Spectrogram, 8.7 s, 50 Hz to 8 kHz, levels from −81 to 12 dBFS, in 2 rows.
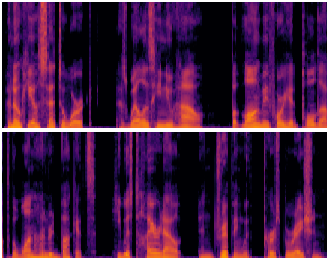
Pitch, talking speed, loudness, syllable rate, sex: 140 Hz, 200 wpm, -20 LUFS, 5.7 syllables/s, male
